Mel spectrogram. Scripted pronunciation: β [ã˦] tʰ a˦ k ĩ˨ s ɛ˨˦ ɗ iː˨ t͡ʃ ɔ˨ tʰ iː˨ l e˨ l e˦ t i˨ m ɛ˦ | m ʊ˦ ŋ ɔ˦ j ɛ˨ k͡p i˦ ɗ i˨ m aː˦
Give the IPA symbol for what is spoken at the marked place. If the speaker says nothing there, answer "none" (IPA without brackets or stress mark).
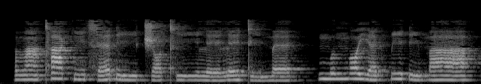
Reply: ã˨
